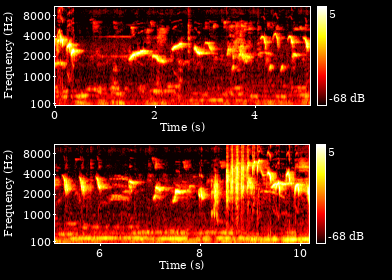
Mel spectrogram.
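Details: Greater green leafbird delivering song laced with sparrow-like phrases: a steady series of short slurred whistled notes, roughly two per second, ending in a burst of harsh rapid chatter, over a low droning hum.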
